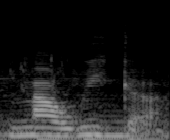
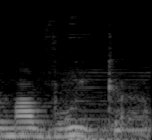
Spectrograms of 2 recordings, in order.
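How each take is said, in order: First: The name is said with no V sound. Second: The name is said with a V sound. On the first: The speaker calls it right. "They don't say the V" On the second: The speaker calls it wrong. "I used to think it was Mavuika"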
